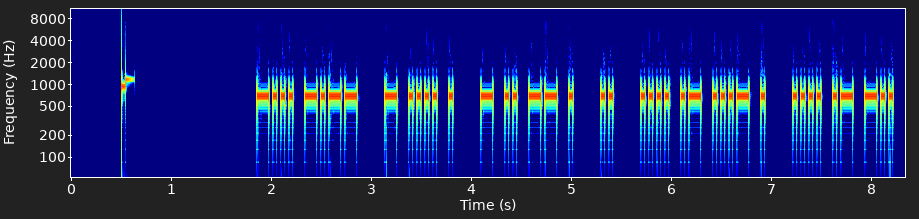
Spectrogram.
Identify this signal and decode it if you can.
Morse code, heard as a keyed tone, about 30 wpm, 700 Hz. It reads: BY THE TIME I HAVE HAD
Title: Sentences from Top 1000 Words - Review Part 1 - 30wpm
